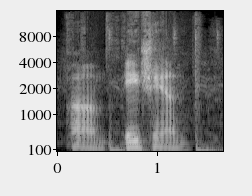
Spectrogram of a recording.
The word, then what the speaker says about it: Achane: You have Achane. Yes, it's pronounced Achane. You have Achane, and you have Mostert, and we have Jeff Wilson, and we have Brooks.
